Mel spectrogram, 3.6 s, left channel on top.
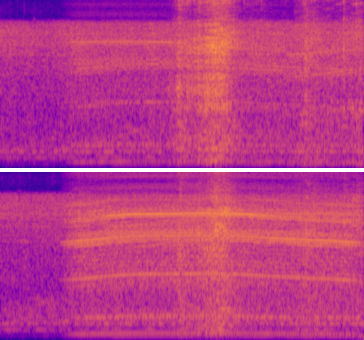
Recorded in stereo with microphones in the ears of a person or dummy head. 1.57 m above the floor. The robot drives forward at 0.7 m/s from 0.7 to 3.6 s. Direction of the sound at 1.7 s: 50° left (ahead or behind).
